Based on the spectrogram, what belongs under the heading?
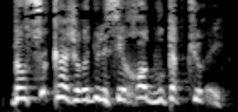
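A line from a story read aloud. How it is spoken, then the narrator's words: Exclaiming. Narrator (French): s'exclama Harry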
